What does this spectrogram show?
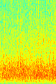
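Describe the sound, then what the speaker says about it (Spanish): A church congregation applauds during a Spanish-language sermon on the resurrection of Christ, producing a dense, steady wash of many hands clapping at close range for just over a second with no break. "Denle otro aplauso al Señor"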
